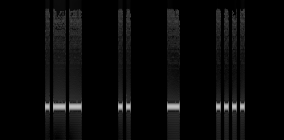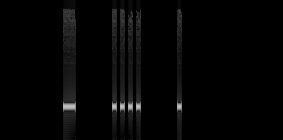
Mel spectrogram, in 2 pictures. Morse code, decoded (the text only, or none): WITH THE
